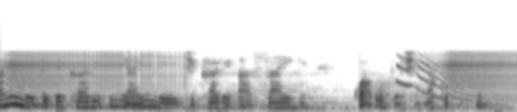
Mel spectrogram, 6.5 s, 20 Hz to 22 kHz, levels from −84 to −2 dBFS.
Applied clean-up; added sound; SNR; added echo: none; Door; 10 dB; reverberation time 1.1 s.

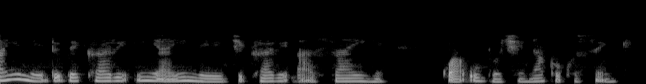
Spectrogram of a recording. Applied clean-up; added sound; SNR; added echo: none; none; none; none.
